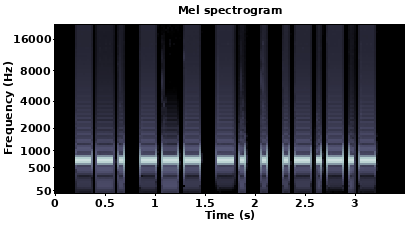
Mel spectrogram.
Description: Morse code, heard as a keyed tone, about 22 wpm, 700 Hz. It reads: GONE.
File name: practice / 22wpm / Sentences with 4-Word Phrases - 22wpm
